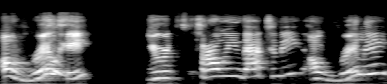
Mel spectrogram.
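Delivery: angry, disbelieving tone with pitch climbing. Explaining tone, demonstrating a parent whose kid throws something at breakfast, angry tone. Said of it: "word with an angry tone".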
